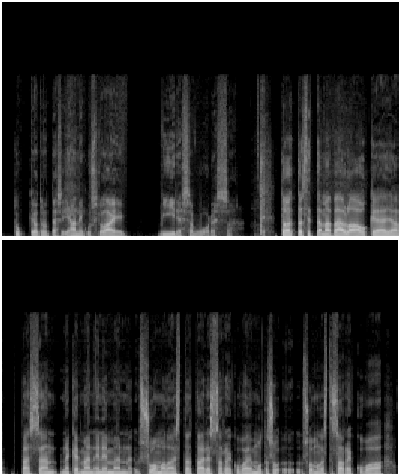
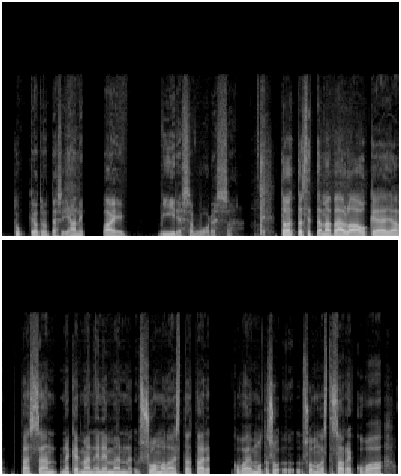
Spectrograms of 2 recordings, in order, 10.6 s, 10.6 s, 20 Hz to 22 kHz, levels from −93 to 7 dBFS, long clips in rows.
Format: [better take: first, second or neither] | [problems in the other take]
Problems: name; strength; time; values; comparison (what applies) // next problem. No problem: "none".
first | audio cutting out; at 1 s and at 8 s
